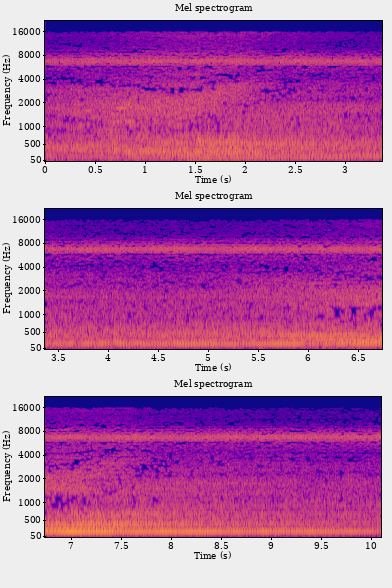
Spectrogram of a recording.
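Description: Motorbike engine running as it comes along the road, a low hum that grows louder, is loudest about seven seconds in, then eases slightly.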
